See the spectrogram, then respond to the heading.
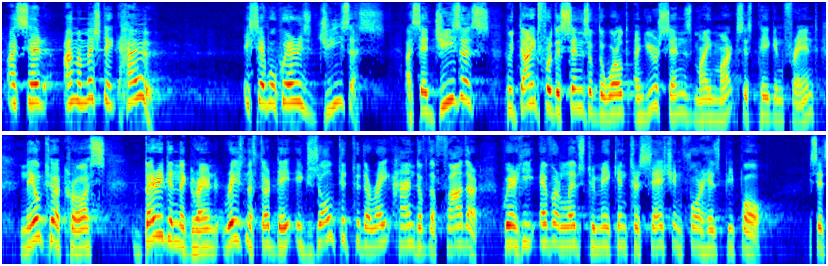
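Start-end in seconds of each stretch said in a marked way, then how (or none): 0.8-2.0 high surprised question. Retold or imitated. Surprised reply. 3.5-5.1 challenging retort. Retold or imitated. Marxist challenge. 5.8-21.2 full-force preaching. Acted.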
